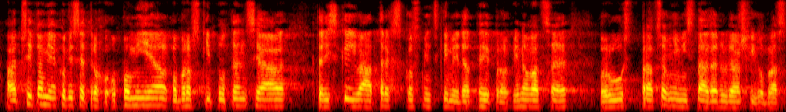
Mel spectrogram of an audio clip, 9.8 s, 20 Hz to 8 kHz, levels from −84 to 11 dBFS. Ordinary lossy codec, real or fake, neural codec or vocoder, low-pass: none; fake; codec, 16 kHz, 4 kbps, FreqCodec, smaller model; none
